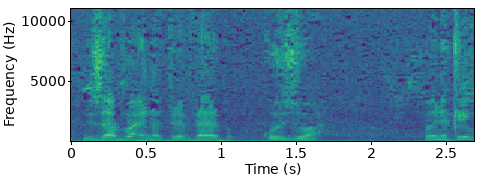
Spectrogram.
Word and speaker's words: kozwa: Nous avons un autre verbe, kozwa. On écrit kozwa comment? Kozwa, on écrit K-O-Z U-A. C'est ça. Oui. Kozwa, ce n'est pas comme ça. On prononce bien à lingala kozwa. On dit kozwa.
